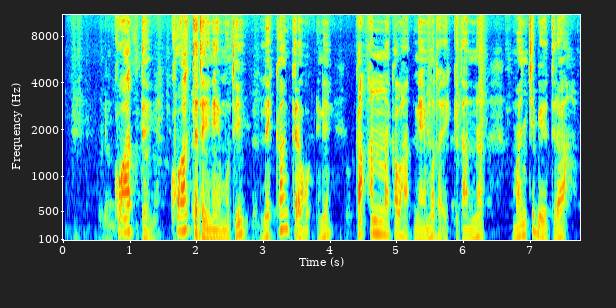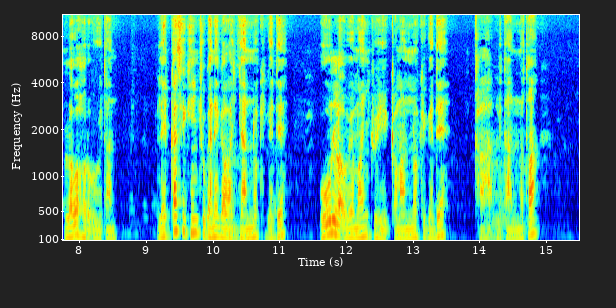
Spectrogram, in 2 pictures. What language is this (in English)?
Sidamo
